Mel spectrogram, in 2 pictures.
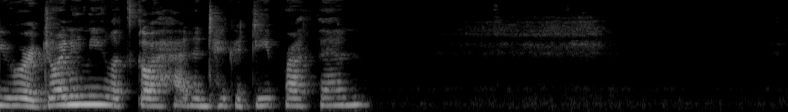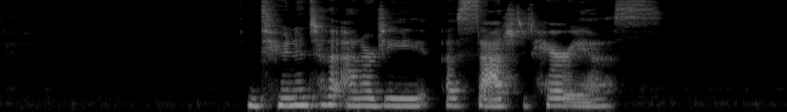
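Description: A woman speaks softly and calmly, close by.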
